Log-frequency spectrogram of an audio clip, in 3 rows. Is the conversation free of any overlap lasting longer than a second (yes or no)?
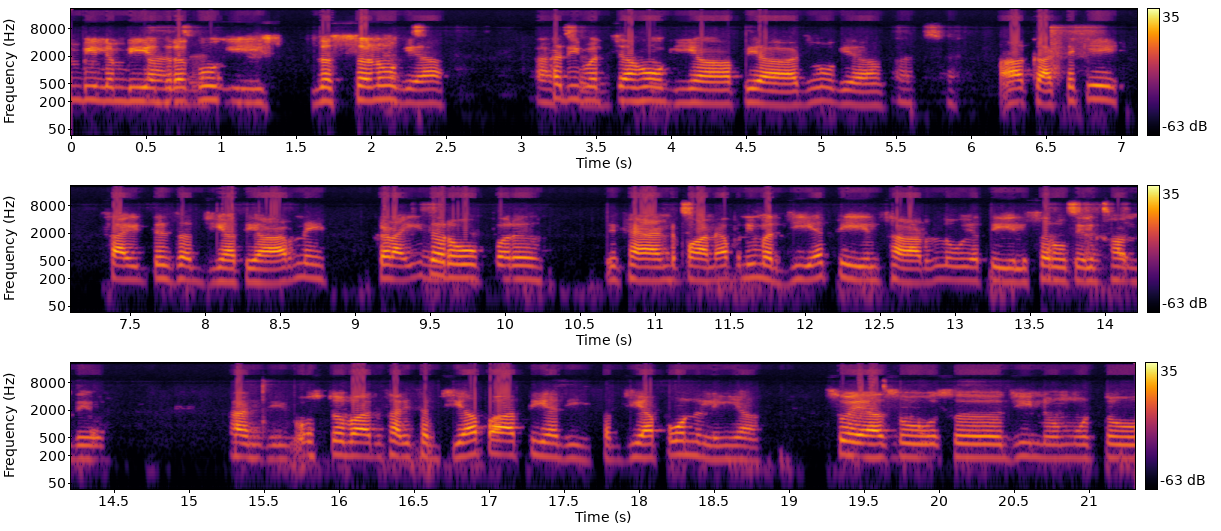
yes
